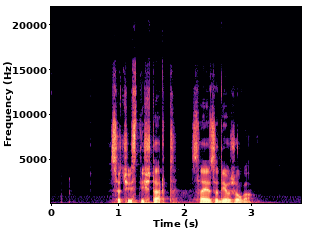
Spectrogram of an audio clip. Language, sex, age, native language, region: Slovenian, male, 18-29, Slovenian, Gorenjska region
